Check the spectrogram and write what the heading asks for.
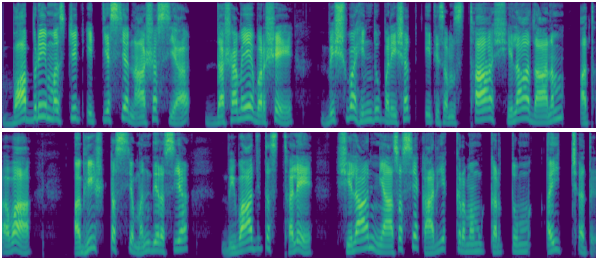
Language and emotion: Sanskrit, neutral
